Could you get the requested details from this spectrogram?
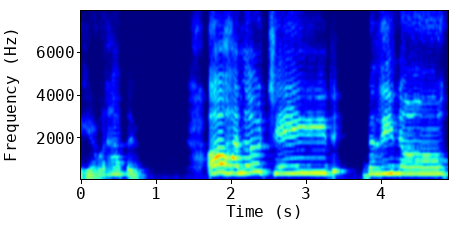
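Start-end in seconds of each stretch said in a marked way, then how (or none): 1.7-4.9 bright, loud hello to a viewer; excited greeting. Real, not acted. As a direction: greet them with a big lift. Greeting a viewer in live chat.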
